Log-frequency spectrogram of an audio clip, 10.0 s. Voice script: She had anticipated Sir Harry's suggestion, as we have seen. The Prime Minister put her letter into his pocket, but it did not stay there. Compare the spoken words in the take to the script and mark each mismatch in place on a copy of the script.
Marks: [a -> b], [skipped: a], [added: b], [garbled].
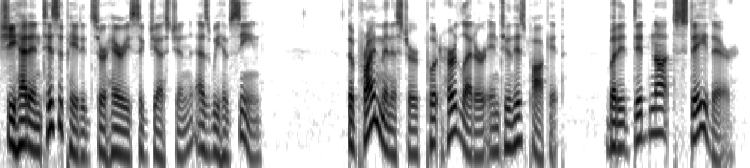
She had anticipated Sir Harry's suggestion, as we have seen. The Prime Minister put her letter into his pocket, but it did not stay there.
